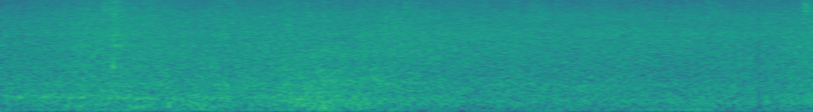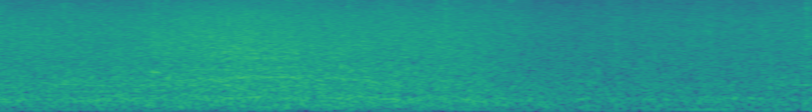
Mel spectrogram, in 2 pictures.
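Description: Wind rushes steadily past a glider descending through the air.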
